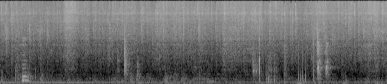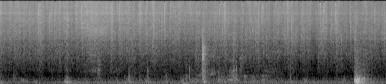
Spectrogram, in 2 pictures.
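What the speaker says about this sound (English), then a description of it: "he in here making liver puddings on the Mac griddle" Liver puddings frying on a griddle, giving a soft steady sizzle close by, with occasional scrapes and clunks and one sharper knock near the end.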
